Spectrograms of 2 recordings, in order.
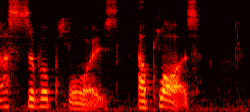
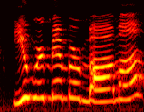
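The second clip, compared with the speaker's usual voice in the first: very high, unbroken voice, pitched way up and raised; 12 semitones higher, 6 dB louder than usual. Mister Pennypacker speaks to Grandma about his mama, in a high unbroken voice. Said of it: "His voice was high, like it had never changed".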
